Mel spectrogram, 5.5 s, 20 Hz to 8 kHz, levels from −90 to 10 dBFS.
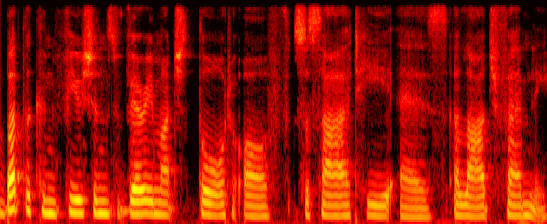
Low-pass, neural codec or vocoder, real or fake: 7.2 kHz; none; real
